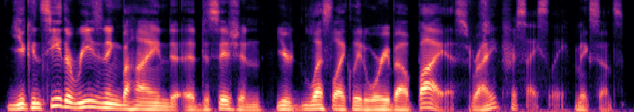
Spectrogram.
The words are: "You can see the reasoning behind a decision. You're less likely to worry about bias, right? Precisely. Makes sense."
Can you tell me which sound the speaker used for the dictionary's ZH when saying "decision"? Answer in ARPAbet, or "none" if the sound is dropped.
ZH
